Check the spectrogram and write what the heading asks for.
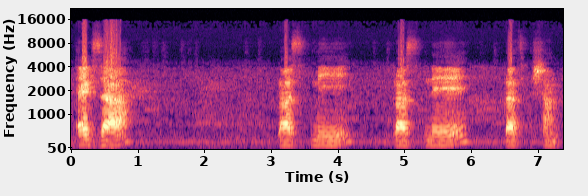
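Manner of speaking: "এক্সা plus মি plus নে plus শান" slowly, with long pauses; syllable by syllable. Shown as a demonstration. Teacher adding up the word's parts for students, slowly spaced. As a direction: give each part of "এক্সা plus মি plus নে plus শান" on its own, drawn out. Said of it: "ভাগ করা অত্যন্ত".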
